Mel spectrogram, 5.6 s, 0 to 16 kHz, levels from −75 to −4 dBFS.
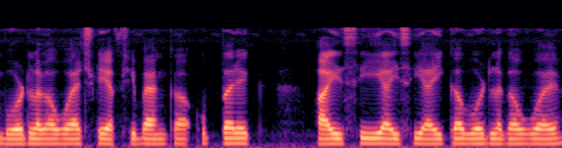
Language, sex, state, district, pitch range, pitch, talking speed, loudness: Hindi, male, Uttar Pradesh, Muzaffarnagar, 120-125 Hz, 120 Hz, 150 wpm, -17 LUFS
